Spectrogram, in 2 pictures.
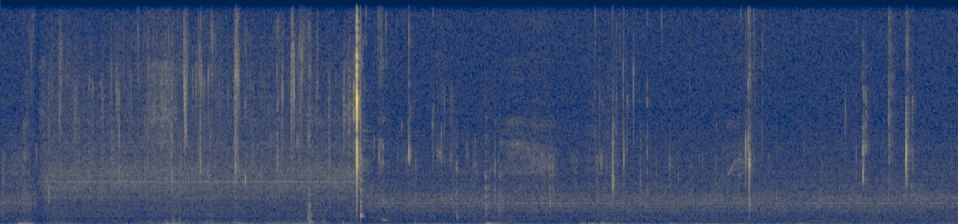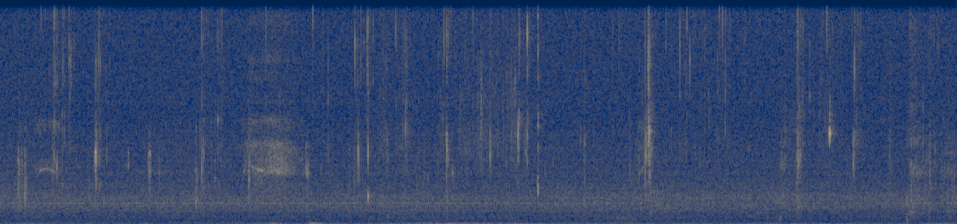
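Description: Close-miked chewing of a soft mouthful of rice with salted egg and tomato, with moist mouth sounds and small clicks, and one sharper click about four and a half seconds in.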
